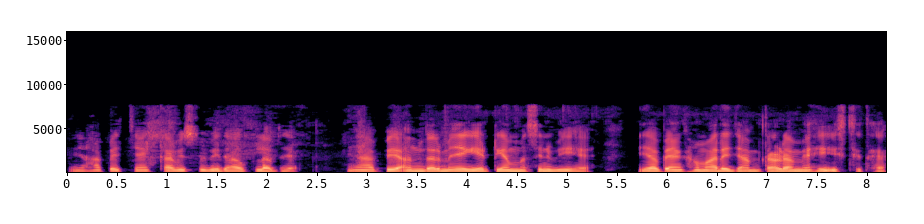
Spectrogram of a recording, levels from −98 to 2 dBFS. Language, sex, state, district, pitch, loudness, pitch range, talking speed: Hindi, male, Jharkhand, Jamtara, 125 Hz, -18 LUFS, 120-130 Hz, 185 wpm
